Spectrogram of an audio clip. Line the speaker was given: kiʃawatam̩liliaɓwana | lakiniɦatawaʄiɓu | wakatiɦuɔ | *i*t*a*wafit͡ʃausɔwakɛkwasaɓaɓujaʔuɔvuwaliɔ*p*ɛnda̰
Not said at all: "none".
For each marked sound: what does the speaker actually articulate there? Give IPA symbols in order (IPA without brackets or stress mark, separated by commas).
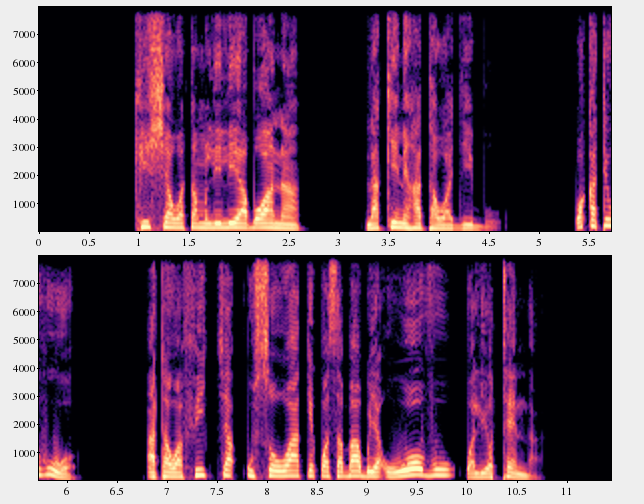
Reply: a, a, t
